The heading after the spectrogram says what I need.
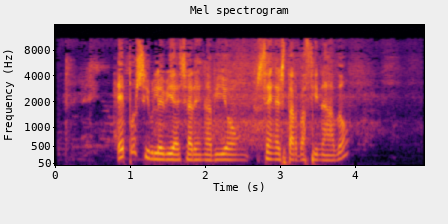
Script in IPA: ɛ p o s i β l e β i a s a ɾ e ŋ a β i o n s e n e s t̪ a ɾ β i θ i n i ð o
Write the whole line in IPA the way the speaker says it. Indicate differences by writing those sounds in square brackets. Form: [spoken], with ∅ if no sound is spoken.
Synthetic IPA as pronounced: ɛ p o s i β l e β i a [ʃ] a ɾ e ŋ a β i o [ŋ] s e [ŋ] e s t̪ a ɾ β [a] θ i n [a] ð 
